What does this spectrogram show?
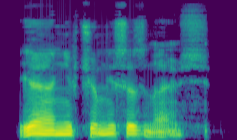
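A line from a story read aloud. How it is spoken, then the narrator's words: Grim, threatening. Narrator (Russian): произнес мрачно и угрожающе вольноотпущенник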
